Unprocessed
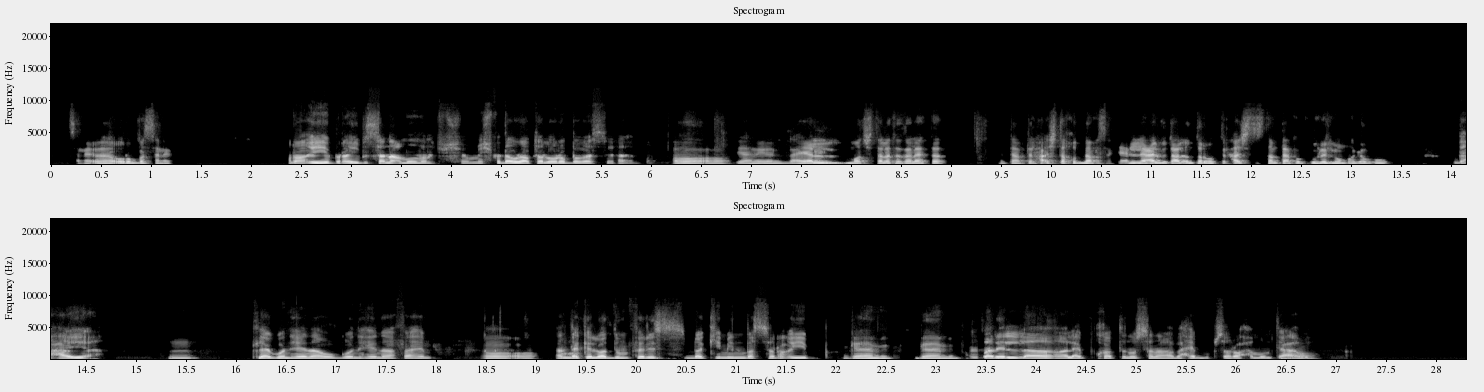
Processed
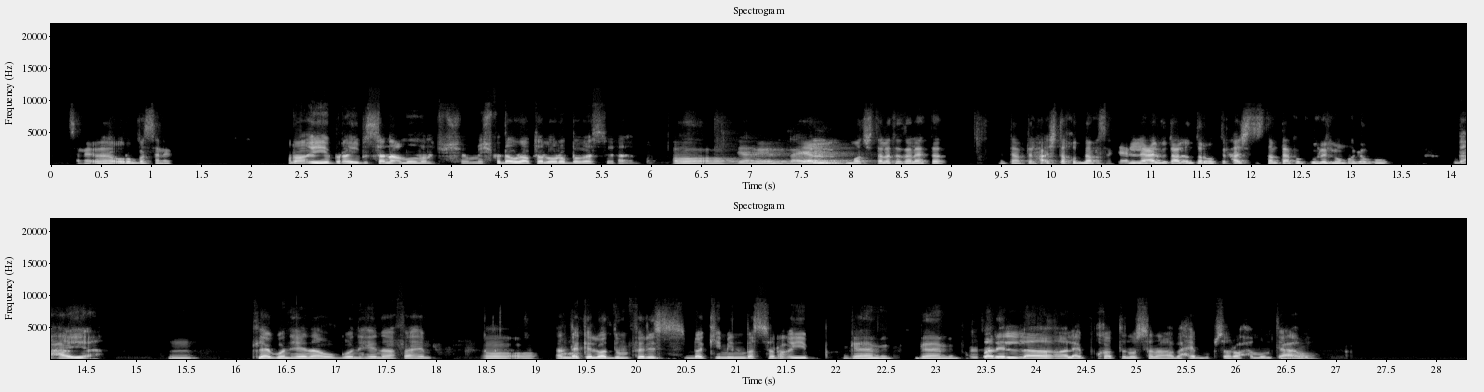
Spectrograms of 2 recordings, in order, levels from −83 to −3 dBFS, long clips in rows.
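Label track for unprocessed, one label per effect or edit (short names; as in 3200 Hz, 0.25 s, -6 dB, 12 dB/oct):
6.630000	7.640000	reverb throw, RT60 1.2 s, DRR 5 dB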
